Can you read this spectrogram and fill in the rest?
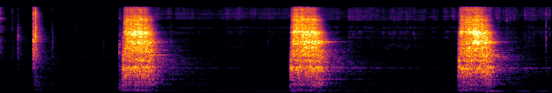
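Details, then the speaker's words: GE top-load washing machine agitating or spinning: harsh grinding bursts about every two and a half seconds over low motor hum, most commonly from worn gears on the white plastic clutch. "the most common culprit is the big white plastic gear you see here called the clutch if the gears of the clutch are worn down it will often cause the noise that you heard at the very start of the video"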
